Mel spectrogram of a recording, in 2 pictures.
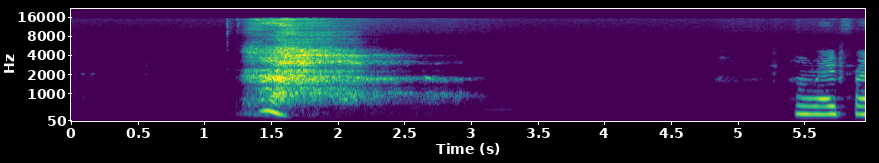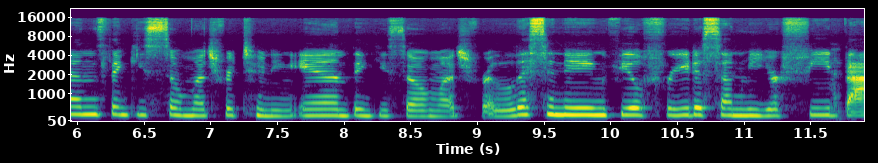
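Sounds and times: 
deep audible breath during a guided breathing exercise: 1.3s - 3.0s
speech: 5.5s - 11.8s.

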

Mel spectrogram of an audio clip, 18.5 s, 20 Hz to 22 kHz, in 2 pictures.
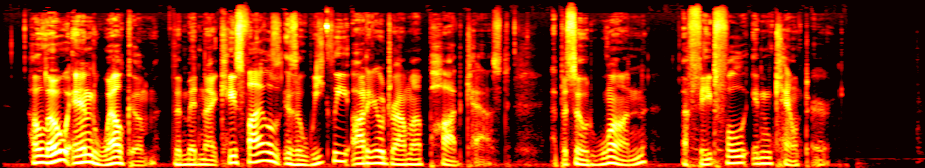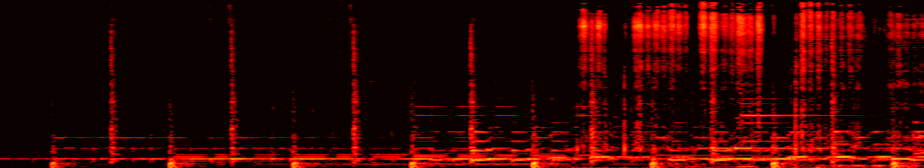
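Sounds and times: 
speech: 0.3s - 8.4s
pencil scratching on a newspaper crossword: 15.0s - 18.4s.

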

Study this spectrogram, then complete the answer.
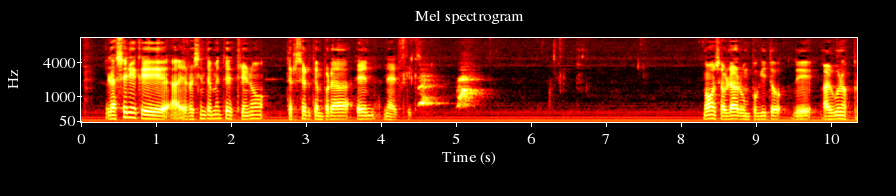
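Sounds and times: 
steady low hum: 0.0s - 10.3s
speech: 0.3s - 4.7s, 8.3s - 10.3s
dog barking as it runs off: 4.5s - 5.5s.

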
